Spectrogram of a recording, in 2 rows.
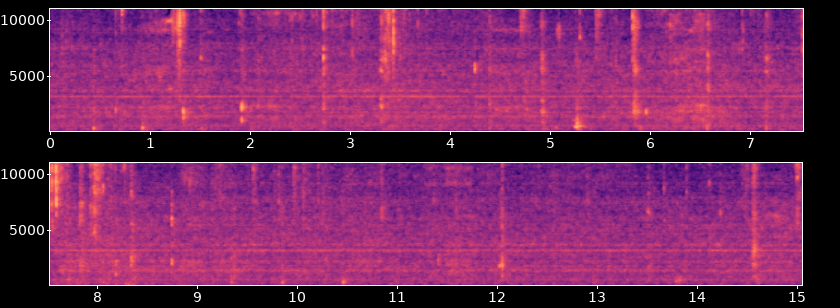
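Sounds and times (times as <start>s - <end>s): squishy chewing: 0.3s - 15.0s
mouth clicks and smacks: 0.4s - 2.1s, 4.2s - 10.6s.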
